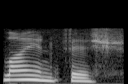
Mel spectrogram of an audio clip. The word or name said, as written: lionfish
